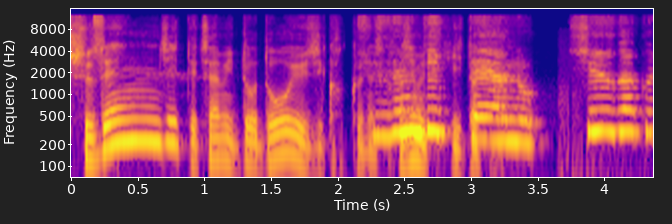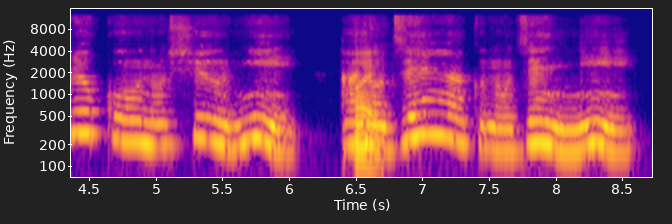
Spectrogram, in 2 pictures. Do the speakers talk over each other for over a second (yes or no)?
yes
